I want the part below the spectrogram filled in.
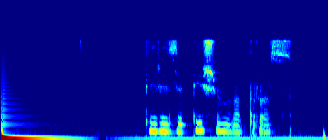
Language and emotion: Russian, neutral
